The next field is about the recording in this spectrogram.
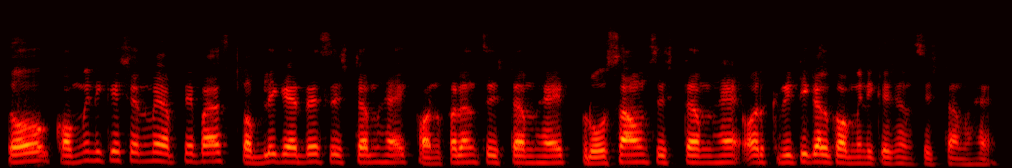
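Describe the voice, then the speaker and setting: Indian guy doing an informal training talk, hindi english mix, crackly fry in the voice, dry close sound. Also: fairly high pitch, fairly even intonation, fairly quick, hardly any pauses, no room sound. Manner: explanatory, switches between Hindi and English. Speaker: technical product trainer at a systems company. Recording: dull, band-limited close audio.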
